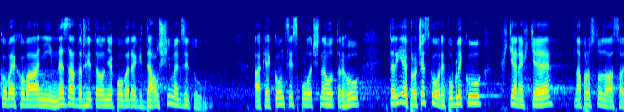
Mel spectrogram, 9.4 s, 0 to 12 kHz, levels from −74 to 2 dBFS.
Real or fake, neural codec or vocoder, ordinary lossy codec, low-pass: real; none; AAC, 64 kbps; 7.2 kHz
